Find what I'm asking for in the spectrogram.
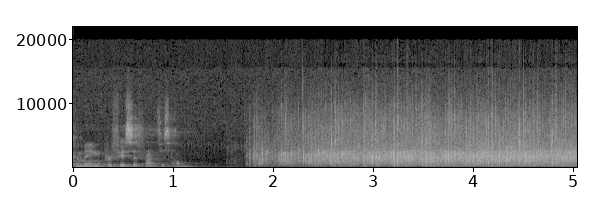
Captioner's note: applause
